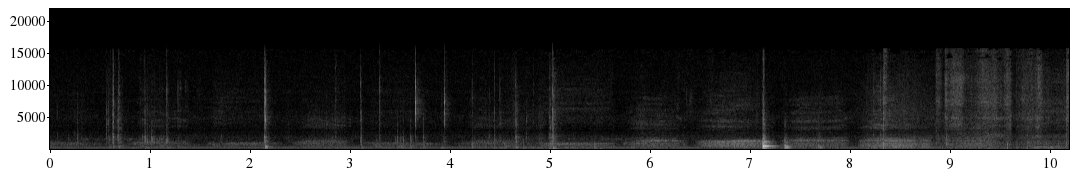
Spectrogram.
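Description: Small plastic clicks and handling noise as an SD card is pushed into a Nikon Coolpix S5200 compact camera and the camera is handled, with a sharper click about seven seconds in and soft rubbing later on. A faint steady hum sits underneath.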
